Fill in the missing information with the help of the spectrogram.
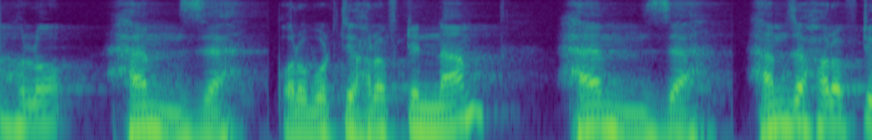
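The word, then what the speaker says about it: همزة: হামজা পরবর্তী হরফটির নাম হামজা হামজা হরফটি উচ্চারণের ক্ষেত্রেও বারিক করে উচ্চারণ করতে হবে এবং এখানে টেনে পড়া যাবে না দ্রুত পড়তে হবে আপনারা আমার সাথে বলুন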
